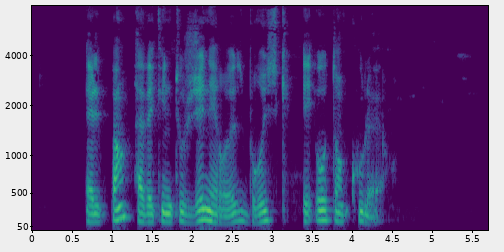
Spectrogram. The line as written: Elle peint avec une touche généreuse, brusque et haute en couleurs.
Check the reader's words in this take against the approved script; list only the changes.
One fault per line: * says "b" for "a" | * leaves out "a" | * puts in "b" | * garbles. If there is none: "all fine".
all fine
